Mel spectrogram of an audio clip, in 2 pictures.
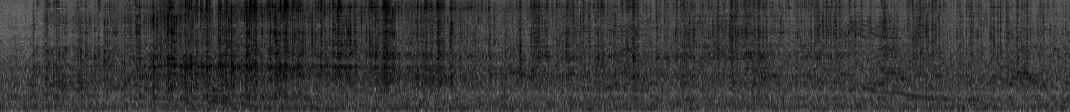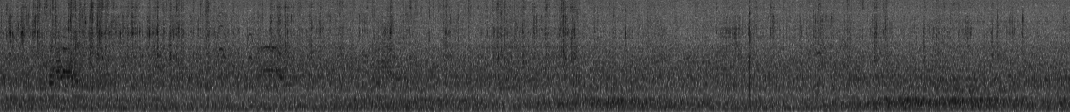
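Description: Steady outdoor background noise, a little louder a couple of seconds in, with faint distant voices.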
